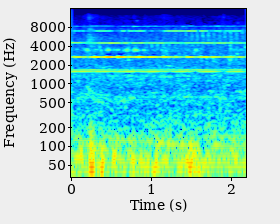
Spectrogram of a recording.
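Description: Low, uneven wind rumble on the microphone as the camera moves, with a few faint steady high-pitched tones held underneath.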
